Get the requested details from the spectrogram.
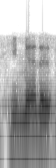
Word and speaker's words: Jimenez: So with Jimenez, it's Jimenez. The emphasis is on men.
